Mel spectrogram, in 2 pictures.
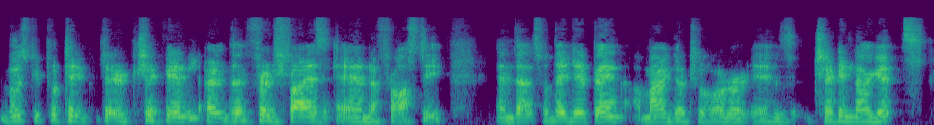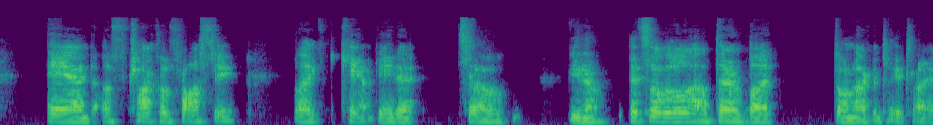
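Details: Adult male speaker; typical speech.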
